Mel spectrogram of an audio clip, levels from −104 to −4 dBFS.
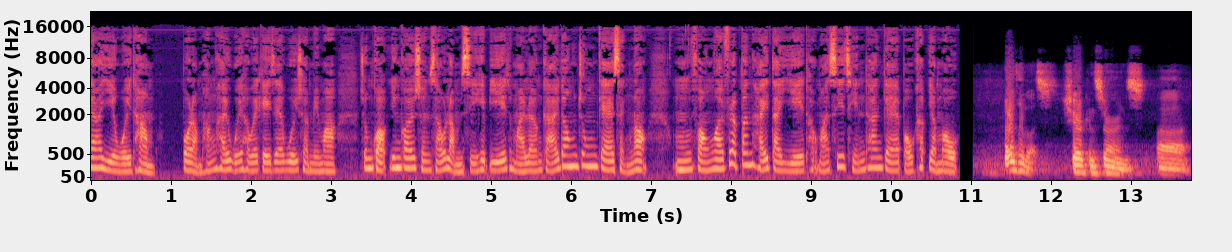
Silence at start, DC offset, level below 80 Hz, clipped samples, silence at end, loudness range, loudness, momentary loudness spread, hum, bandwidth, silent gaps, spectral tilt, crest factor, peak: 0 s; under 0.1%; -56 dBFS; under 0.1%; 0 s; 4 LU; -23 LUFS; 9 LU; none; 16.5 kHz; 10.86-11.03 s; -3.5 dB/octave; 22 dB; -2 dBFS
